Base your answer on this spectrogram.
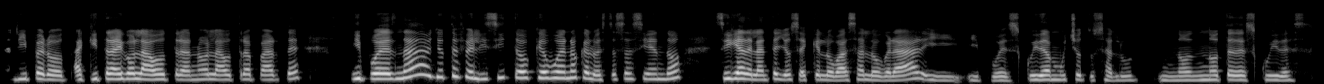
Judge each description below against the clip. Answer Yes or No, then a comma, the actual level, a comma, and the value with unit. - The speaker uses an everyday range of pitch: Yes, average, 4.0 semitones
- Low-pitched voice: No, high, 220 Hz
